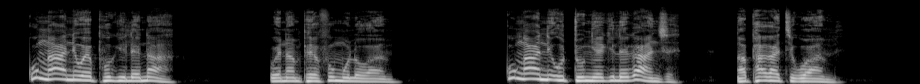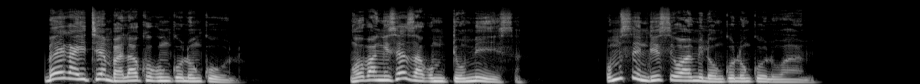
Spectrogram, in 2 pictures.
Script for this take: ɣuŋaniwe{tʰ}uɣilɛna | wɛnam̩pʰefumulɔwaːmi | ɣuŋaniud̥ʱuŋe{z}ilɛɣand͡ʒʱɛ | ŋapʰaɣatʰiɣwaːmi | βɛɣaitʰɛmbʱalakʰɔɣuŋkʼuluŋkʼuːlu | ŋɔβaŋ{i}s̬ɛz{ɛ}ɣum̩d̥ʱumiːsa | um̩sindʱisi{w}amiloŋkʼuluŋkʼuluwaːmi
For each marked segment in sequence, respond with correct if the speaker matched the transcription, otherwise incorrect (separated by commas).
incorrect, incorrect, correct, incorrect, correct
